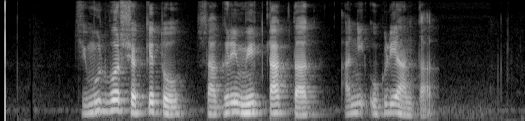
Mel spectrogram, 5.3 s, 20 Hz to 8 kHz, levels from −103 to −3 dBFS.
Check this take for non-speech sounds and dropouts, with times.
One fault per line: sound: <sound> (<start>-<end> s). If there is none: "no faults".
no faults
